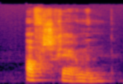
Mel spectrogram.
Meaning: to protectively separate or cover
- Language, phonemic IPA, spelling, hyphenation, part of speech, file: Dutch, /ˈɑfsxɛrmə(n)/, afschermen, af‧scher‧men, verb, Nl-afschermen.ogg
